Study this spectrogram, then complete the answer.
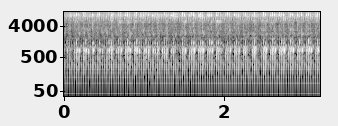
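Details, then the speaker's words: H76 Microcosm twin-cylinder model engine on the bench with no leaks: quick, even chuffing with a light rattle and no missed strokes, running fast; normal running on both cylinders. "it comes we are running on two cylinders I'm running a whole lot faster"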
